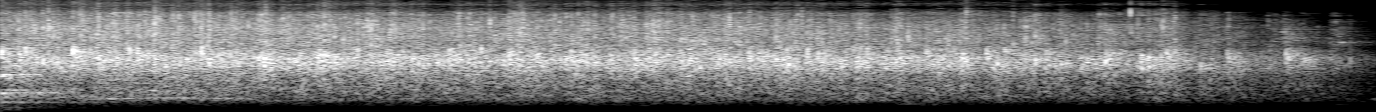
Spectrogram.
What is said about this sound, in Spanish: Dale un fuerte aplauso allá al Señor.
